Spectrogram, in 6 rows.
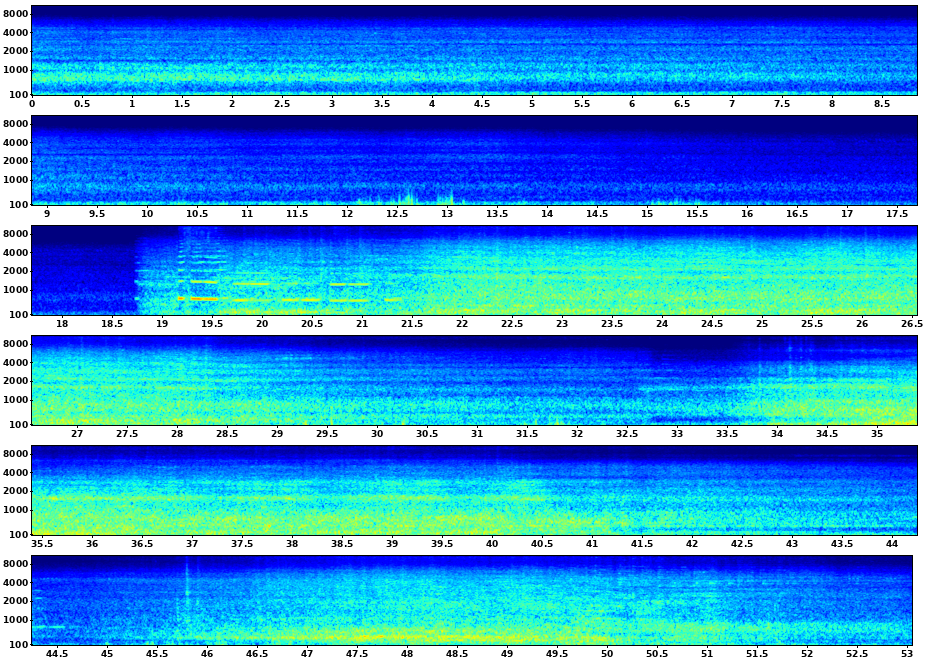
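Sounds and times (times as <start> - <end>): trains running past: 0.0 - 53.0
train horn: 18.8 - 21.8, 44.0 - 44.8.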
